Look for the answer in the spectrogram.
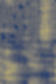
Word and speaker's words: Arceus: And then the other decks we've got, we have an Arceus, and they came out with the correct pronunciation recently, didn't they? Like the official one? Is it Arceus? – I think it's with a hard C, yeah. – Yeah, Arceus.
